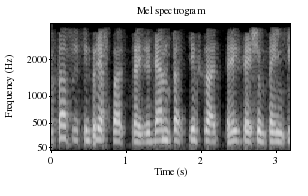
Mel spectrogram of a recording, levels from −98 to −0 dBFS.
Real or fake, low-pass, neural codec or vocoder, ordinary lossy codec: fake; 3.6 kHz; codec, 16 kHz in and 24 kHz out, 0.6 kbps, FireRedTTS-2 codec; MP3, 32 kbps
